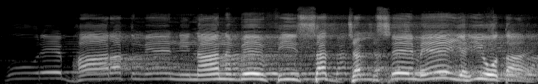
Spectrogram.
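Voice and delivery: very loud, slow drawn-out declamation; full-force preaching. Real, not acted. Preacher charging gatherings across all India, slow booming declamation. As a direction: stretch each word and boom it out.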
